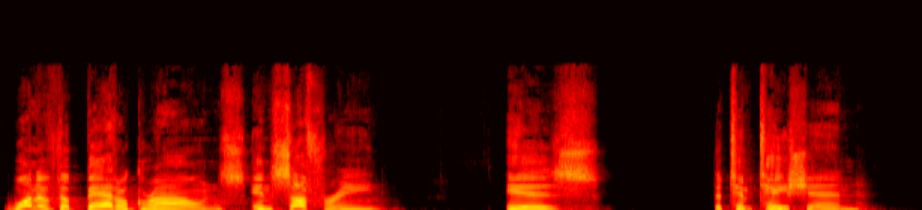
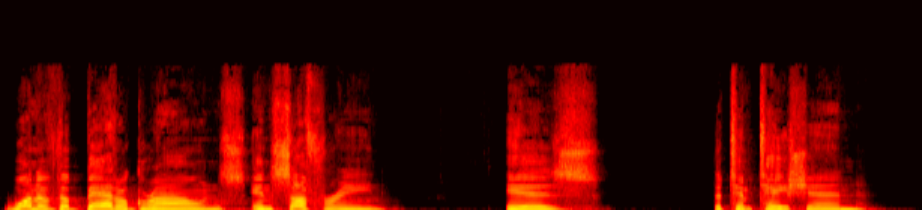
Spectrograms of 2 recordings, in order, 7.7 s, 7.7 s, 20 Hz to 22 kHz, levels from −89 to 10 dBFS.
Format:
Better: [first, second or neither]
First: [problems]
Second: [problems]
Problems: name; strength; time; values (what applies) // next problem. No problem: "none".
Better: second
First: thin; somewhat; fading below 300 Hz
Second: none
